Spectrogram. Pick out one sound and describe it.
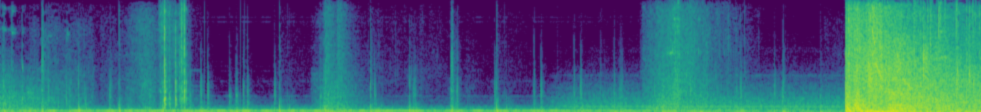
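Footsteps thud quickly on wooden stairs.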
